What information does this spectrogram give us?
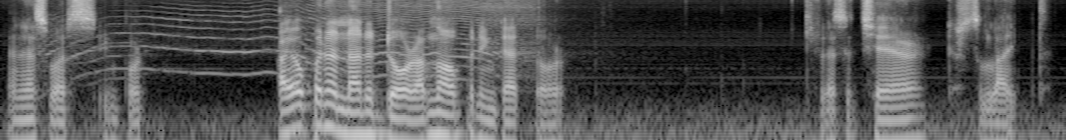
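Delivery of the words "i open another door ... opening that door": high, loud and fast in panic; scared horror game streamer. Real, not acted. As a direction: blurt it out, spooked. Backs away from scary door.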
